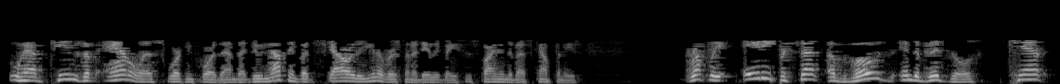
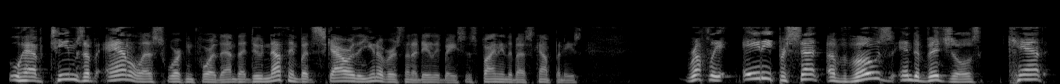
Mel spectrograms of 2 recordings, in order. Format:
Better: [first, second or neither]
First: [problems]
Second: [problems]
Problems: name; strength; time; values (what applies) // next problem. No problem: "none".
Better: second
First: garbled, watery; badly; nothing above 3 kHz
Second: garbled, watery; slightly; nothing above 5.5 kHz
